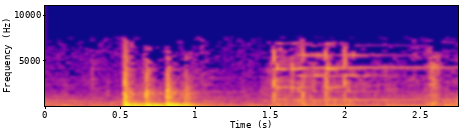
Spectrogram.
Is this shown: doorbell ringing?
yes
